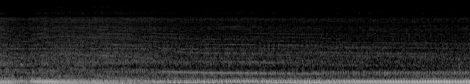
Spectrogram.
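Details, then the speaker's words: 1991 Mitsubishi 3000GT VR4 with new full 3-inch turbo-back exhaust, warmed up: smooth, even engine note rising steadily with revs, no knocking or ticking, no smoke; engine sounds healthy. "How's that sound? Everything's good. There's no smoking. There's nothing really."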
